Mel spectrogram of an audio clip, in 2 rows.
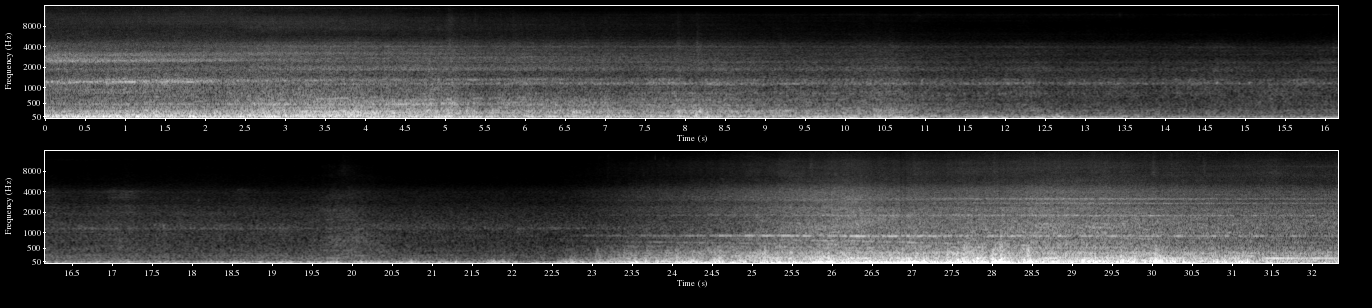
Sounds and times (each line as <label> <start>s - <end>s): Train traveling through 0.0s - 17.1s
Train traveling through 22.6s - 32.3s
